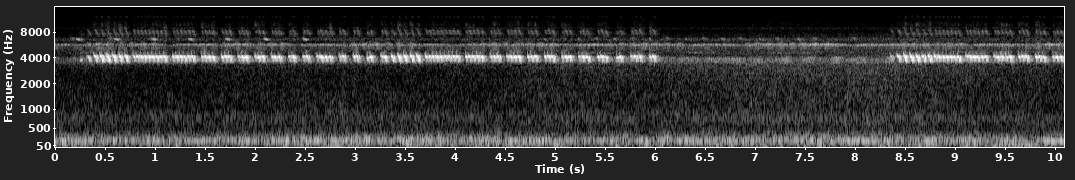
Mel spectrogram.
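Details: Autumn insects singing for sleep: a bright trilling band of rapid pulses near the top of the range, in bursts of several seconds with a short lull around the sixth second, plus a steady background of other chirping insects.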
